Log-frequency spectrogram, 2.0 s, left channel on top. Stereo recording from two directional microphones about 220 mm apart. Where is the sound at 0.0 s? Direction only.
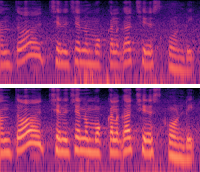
20° right (ahead or behind).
